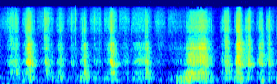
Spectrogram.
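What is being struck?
Wax-coated scratch-art card scraped with a wooden stick.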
